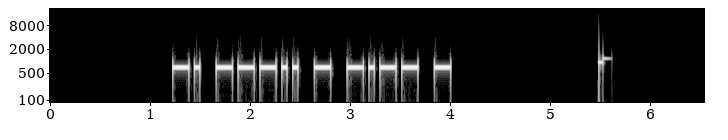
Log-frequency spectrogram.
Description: Morse code, heard as a keyed tone, about 22 wpm, 700 Hz. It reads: N8TYT
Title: USA Call Signs - 5 Characters - 2x Character Spacing - 22wpm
